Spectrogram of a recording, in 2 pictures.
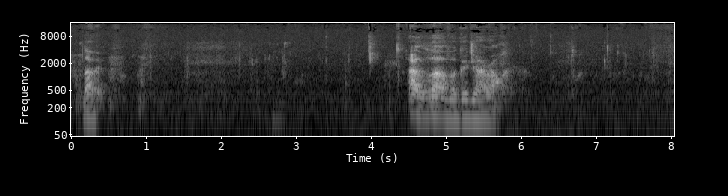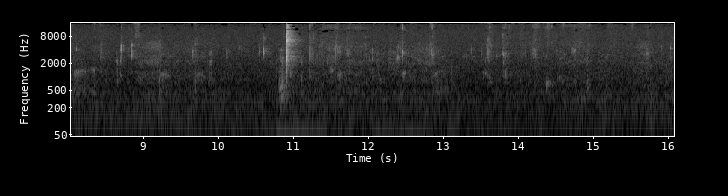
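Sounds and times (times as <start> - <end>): chewing french fries: 0.0 - 5.0, 5.7 - 16.0
wet mouth clicks: 8.3 - 12.8
mouth smack: 10.8 - 11.2.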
